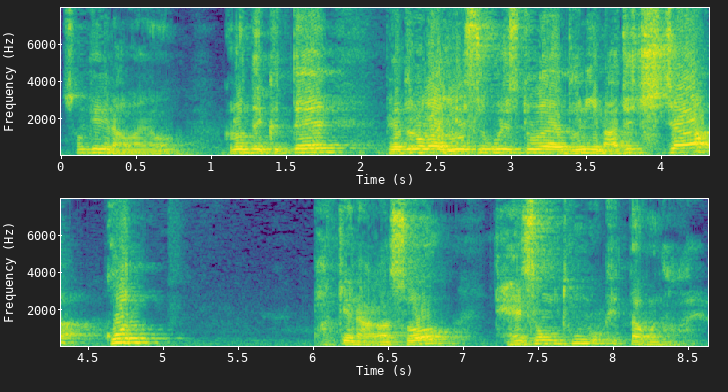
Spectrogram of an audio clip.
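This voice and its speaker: A man preaching a sermon as pastor, building from quiet low talk to loud impassioned preaching and acting out blunt quoted speech. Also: normal speed. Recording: echoey church room.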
